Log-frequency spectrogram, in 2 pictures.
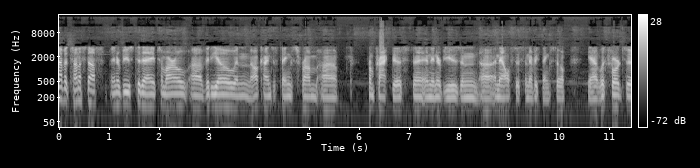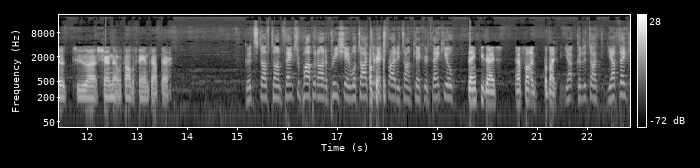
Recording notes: Live from Circa Las Vegas.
